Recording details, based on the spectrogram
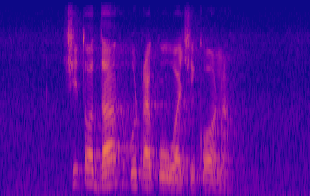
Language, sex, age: Venda, male, 19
